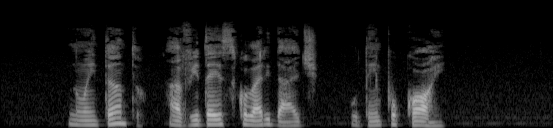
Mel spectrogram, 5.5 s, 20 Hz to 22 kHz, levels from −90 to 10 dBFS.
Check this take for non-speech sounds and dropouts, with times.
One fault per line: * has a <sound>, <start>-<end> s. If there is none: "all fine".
all fine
